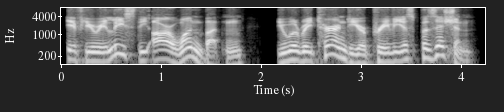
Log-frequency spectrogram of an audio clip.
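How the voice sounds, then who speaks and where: An actor playing a military instructor in a video game tutorial, coaching a recruit in a firm, deliberate, commanding way. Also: male voice, mid-range voice, very animated, pushed and bright. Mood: instructive, firm.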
